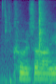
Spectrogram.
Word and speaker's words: Kurosawa: Kurosawa, yeah, that's the, well, I can't pronounce his name, but the Asian guy, Last Samurai. – Kurosawa, yeah.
